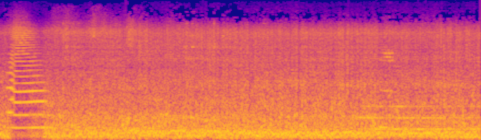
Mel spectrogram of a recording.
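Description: Train horn giving a short blast near the start, over steady, loud train running noise with some clickety-clack of wheels on rail joints; a fainter horn tone comes in near the end.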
